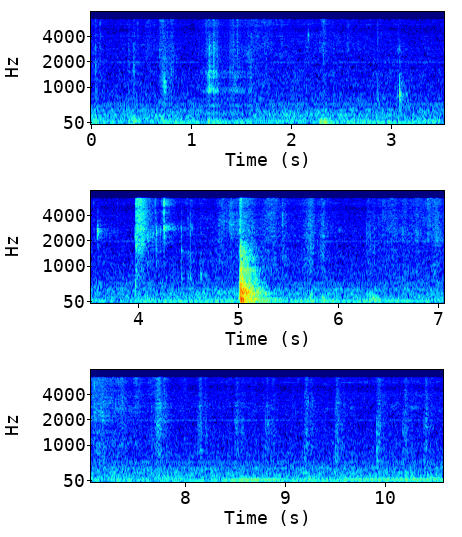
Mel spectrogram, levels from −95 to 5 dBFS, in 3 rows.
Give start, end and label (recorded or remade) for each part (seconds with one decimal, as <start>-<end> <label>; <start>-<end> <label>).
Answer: 0.0-1.1 recorded; 1.1-1.6 remade; 1.6-10.6 recorded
